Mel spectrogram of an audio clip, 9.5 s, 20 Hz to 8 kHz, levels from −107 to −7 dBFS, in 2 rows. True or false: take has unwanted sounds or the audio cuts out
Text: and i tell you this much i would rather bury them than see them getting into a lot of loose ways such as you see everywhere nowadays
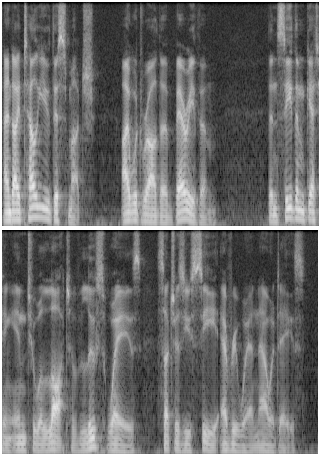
false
